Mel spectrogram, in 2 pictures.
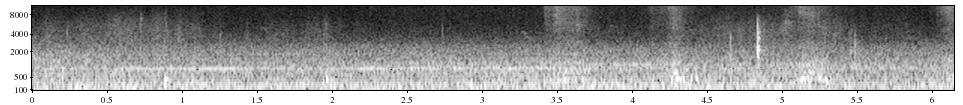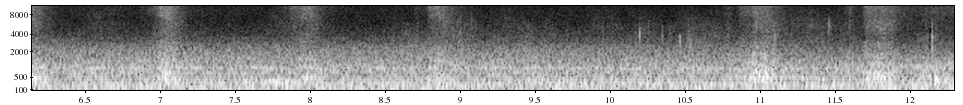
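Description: Paper pages rustle as a book is leafed through.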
